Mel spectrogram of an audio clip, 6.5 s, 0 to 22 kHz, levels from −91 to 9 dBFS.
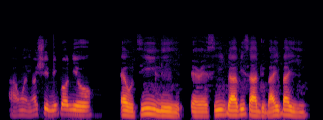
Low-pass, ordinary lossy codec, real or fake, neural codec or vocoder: none; none; real; none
